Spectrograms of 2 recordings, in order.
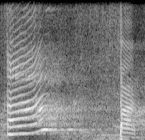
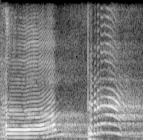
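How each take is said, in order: First: The word is said slowly without an r sound. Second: The word has an extra r sound. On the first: The speaker calls it right. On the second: The speaker calls it wrong. "bukan emprat"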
